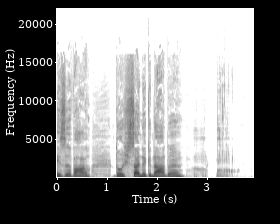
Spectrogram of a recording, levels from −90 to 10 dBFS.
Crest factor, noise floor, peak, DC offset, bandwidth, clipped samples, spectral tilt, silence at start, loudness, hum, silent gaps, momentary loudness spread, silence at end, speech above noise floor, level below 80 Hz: 18 dB; -59 dBFS; -10 dBFS; under 0.1%; 17 kHz; under 0.1%; -5.5 dB/octave; 0 s; -26 LUFS; none; none; 12 LU; 0.5 s; 33 dB; -60 dBFS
